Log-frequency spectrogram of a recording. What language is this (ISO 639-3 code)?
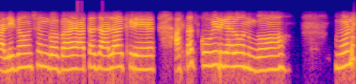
kok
